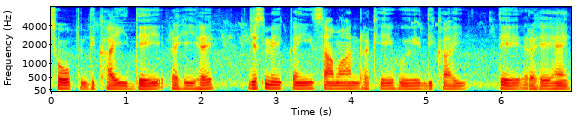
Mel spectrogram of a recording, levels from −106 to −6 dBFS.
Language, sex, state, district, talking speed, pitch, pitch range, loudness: Hindi, male, Rajasthan, Jaipur, 120 wpm, 100 Hz, 100-105 Hz, -19 LUFS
